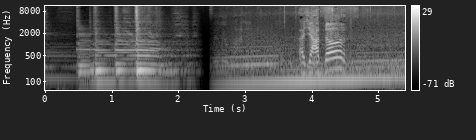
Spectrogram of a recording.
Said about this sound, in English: So this is one of those moments where you're like speeding down the road in a car with dudes with guns. You have no idea where you're going.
